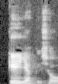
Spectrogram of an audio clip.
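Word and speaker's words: 契約書: Ví dụ số 1 này đọc là keiyakusho ấy, Hán tự sẽ là chữ khế.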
